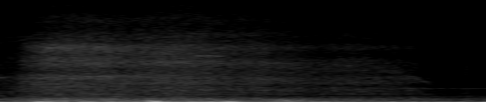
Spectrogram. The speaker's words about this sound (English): And then we would start breathing synchronously together. So I would invite them to breathe in through your nose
